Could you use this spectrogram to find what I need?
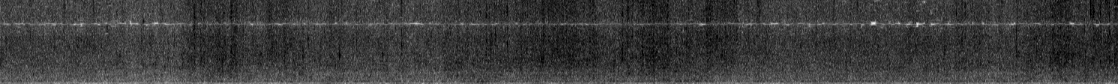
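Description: Waves splash and wash against rocks close by.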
